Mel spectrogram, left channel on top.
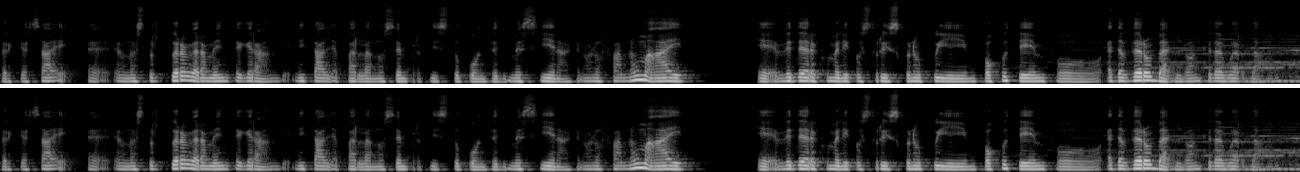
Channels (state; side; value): identical; both; correlation 1.00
